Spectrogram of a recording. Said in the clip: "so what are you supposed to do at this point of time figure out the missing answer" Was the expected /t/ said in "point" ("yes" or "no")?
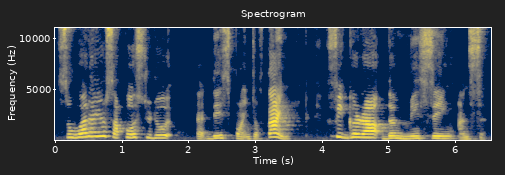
yes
